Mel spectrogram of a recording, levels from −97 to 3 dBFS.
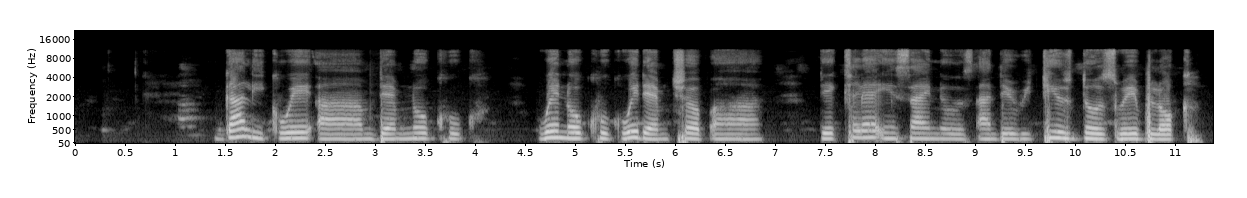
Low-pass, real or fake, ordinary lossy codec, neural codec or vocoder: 10.8 kHz; fake; none; vocoder, 48 kHz, 128 mel bands, Vocos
